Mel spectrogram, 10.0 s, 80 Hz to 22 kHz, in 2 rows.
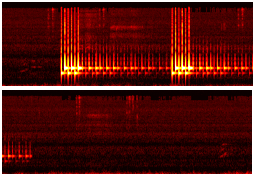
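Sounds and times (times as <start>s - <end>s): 
phone ringtone: 1.2s - 5.6s.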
